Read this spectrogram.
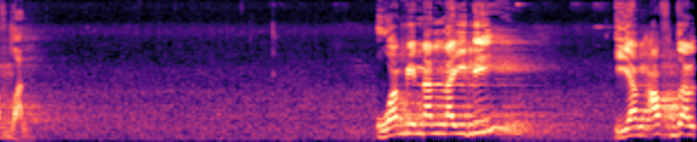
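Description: A man speaks into a microphone in a sustained, melodic chanting voice, with pauses.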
